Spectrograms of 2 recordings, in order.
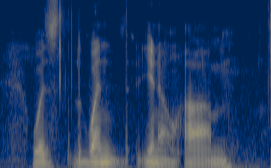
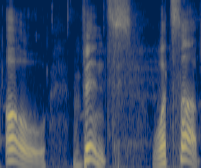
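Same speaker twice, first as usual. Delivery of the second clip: hammed-up high greeting; lightly voiced sleazy producer; greeting Vince in a mock mogul voice; mock Harvey greeting; 7 semitones higher, 4 dB louder, much slower than usual. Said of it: "And then he's like".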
